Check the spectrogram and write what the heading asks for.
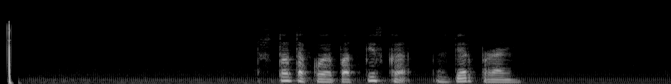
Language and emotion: Russian, neutral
